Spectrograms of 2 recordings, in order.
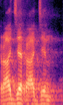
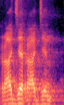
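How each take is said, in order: First: The name uses 'j' sounds. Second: The name uses 'j' sounds.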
